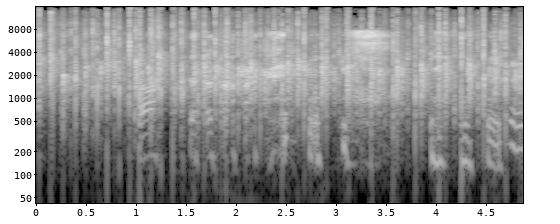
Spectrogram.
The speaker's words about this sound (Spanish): Quisiera encontrar alguna palabra indicada para hacerlo sentir más orgulloso de lo que ya está, pero lo único que se me ocurre es que este equipo que está aquí dentro de esta cabina le brinde este aplauso, hermano.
